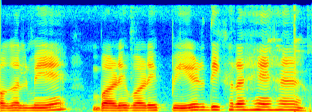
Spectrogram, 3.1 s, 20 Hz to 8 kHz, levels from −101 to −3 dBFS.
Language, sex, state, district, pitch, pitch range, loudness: Hindi, female, Chhattisgarh, Raipur, 185 Hz, 175-210 Hz, -16 LUFS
